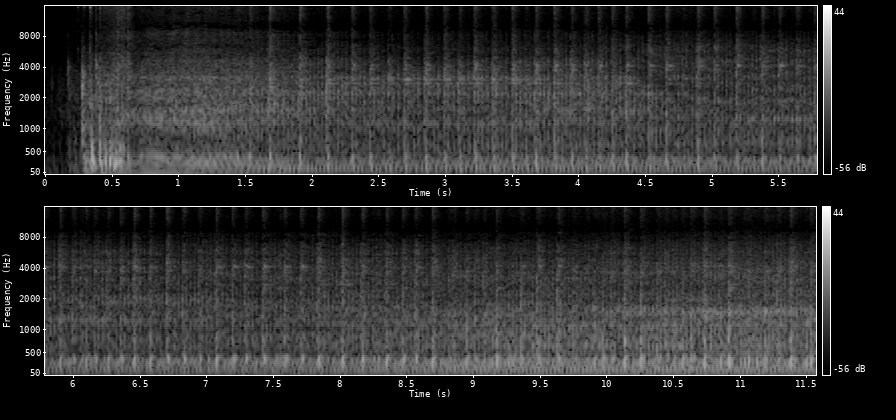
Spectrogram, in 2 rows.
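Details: 1997 Honda CR125 two-stroke on the stand, first start after rebuild with new Vertex B piston, new gaskets and silencer: kicks over at once and settles into a crisp, even idle that lifts slightly near the end; runs healthy.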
